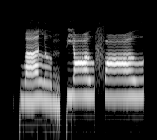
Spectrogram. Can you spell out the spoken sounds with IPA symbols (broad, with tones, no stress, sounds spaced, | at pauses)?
p w ä˧˥ l ɤ̰˨˩ ŋ p j ɑ˥ ʊ̯ f ɑ˥ ʊ̯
